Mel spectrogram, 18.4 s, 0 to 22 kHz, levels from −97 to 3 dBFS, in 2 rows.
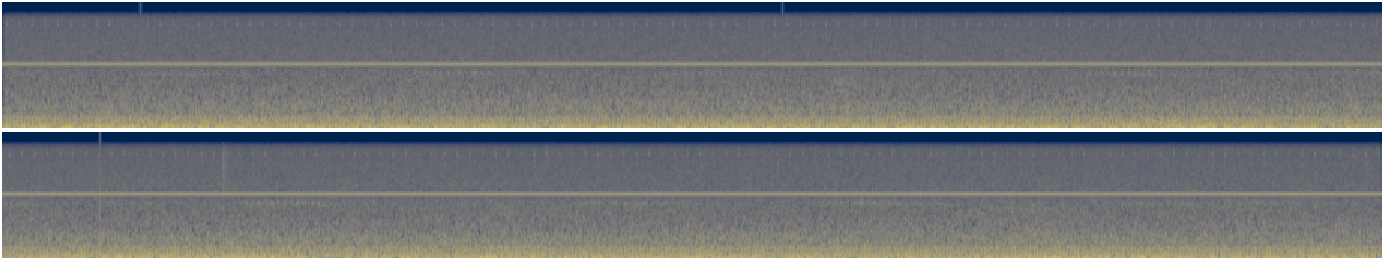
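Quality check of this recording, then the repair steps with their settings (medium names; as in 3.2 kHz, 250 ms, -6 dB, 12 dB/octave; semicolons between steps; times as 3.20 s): hum 60 Hz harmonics 6 -30 dBFS
whine 2.9 kHz -31 dBFS
0.92 s: pop
5.20 s: pop
9.85 s: pop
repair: de-click; band-stop 2.9 kHz, Q 30; de-hum 60 Hz, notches 6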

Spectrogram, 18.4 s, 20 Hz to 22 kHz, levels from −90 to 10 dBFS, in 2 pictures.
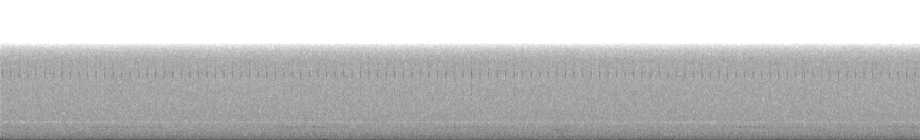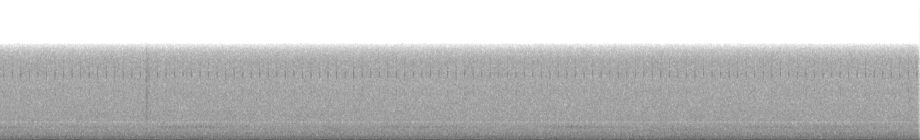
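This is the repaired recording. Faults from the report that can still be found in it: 9.85 s: pop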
